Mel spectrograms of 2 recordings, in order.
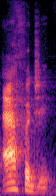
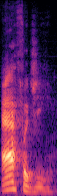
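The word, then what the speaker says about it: autophagy: 18 hours, it's this thing called apogee. Apogee. It's spelled A-U-T-O-P-H-A-G-Y, apogee.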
